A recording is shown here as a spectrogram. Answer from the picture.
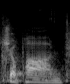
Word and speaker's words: Chopard: the jewelry world uh it's pronounced japan basically what this woman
